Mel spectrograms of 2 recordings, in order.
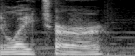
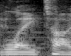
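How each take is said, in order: First: The final r sound is strongly pronounced. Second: The final r sound is dropped. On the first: The speaker calls it right. "you say later. You gotta emphasize the er" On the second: The speaker calls it wrong. "You don't say later"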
